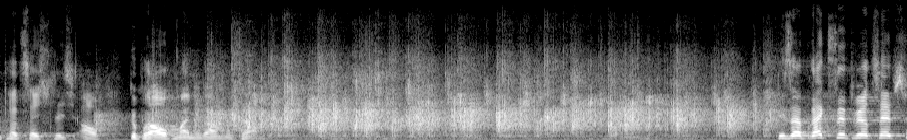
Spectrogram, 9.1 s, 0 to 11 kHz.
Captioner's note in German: Beifall bei dem BÜNDNIS 90/DIE GRÜNEN sowie bei Abgeordneten der CDU und der SPD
